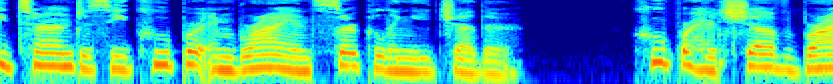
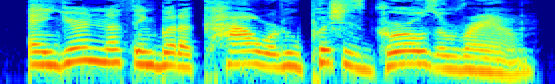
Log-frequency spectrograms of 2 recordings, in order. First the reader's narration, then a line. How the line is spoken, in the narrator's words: snapped back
